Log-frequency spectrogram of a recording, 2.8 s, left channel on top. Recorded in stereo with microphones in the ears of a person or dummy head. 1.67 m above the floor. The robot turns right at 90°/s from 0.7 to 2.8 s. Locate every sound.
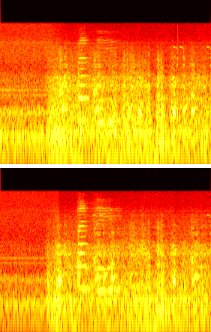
1.0 s a child speaking: 115° right, 0.8 m; by 1.6 s 60° right, 0.8 m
